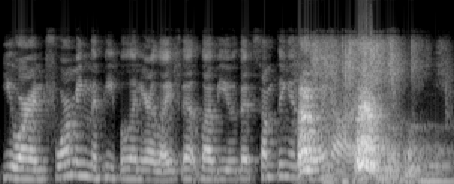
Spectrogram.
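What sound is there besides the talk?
dog barking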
